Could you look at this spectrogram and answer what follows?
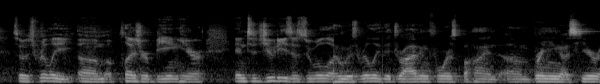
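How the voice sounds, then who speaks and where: A man speaks at a very fast pace in a medium pitch with monotone, flat intonation. There is audible room echo and noticeable background noise. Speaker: physician and lecturer. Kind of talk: lecture. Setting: lecture hall with audience, webcast. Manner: halting with fillers.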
